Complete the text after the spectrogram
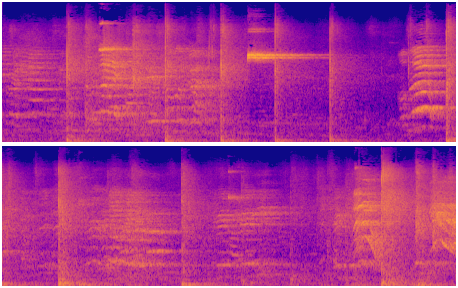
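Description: A volleyball is struck with sharp slaps that echo in a large gym hall.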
